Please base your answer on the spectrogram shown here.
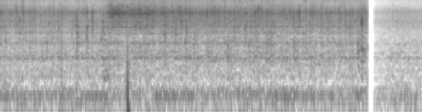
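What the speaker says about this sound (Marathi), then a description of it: "आता आपण कांदा टाकूया कांदा तेलामध्ये छान फ्राय करून घ्यायचा" Chopped onion fries in hot oil for dhaba-style dal tadka, a bright, steady sizzle close up with a brief stir-like bump partway through, cutting off abruptly near the end.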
